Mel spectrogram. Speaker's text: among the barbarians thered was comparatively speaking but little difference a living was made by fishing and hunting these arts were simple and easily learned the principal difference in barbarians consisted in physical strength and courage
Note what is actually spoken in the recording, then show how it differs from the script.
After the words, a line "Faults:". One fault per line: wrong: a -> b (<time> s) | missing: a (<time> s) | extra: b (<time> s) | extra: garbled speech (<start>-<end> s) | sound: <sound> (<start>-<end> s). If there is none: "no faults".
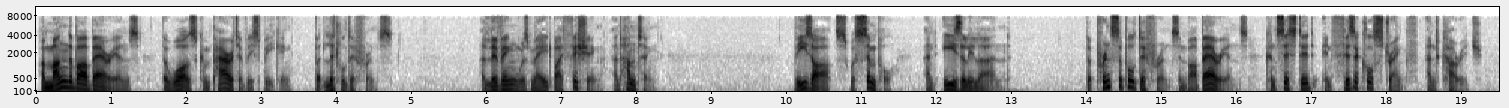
among the barbarians there was comparatively speaking but little difference a living was made by fishing and hunting these arts were simple and easily learned the principal difference in barbarians consisted in physical strength and courage
Faults:
wrong: thered -> there (1.7 s)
